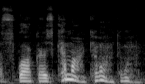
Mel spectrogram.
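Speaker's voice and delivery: normal talking voice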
